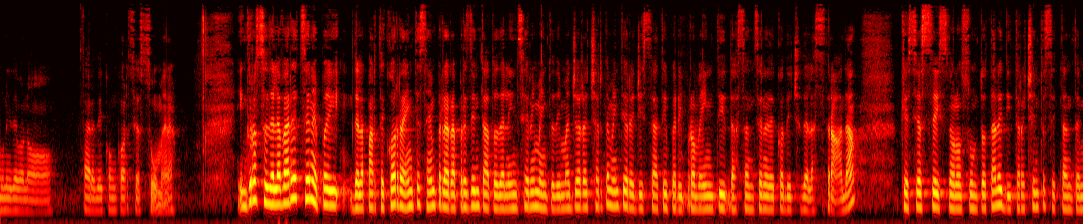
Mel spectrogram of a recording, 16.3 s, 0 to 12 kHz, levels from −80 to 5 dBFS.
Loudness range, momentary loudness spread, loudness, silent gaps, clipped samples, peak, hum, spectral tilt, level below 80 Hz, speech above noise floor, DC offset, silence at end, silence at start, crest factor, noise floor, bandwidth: 8 LU; 16 LU; -24 LUFS; none; under 0.1%; -4 dBFS; none; -5 dB/octave; -76 dBFS; 30 dB; under 0.1%; 0 s; 0 s; 20 dB; -54 dBFS; 12 kHz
